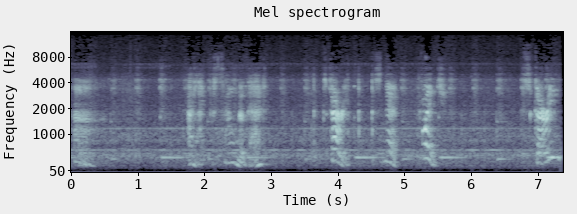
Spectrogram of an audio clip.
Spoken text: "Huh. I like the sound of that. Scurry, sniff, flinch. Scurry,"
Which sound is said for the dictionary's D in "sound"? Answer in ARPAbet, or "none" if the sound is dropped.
D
